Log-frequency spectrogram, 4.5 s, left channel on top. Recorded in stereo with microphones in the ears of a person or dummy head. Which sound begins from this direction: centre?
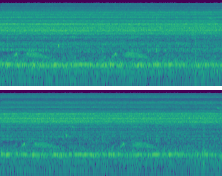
Running water, at 0.0 s.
